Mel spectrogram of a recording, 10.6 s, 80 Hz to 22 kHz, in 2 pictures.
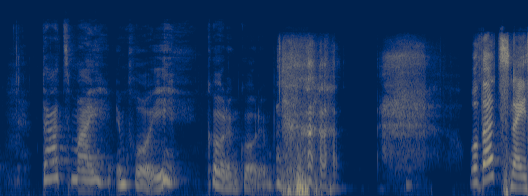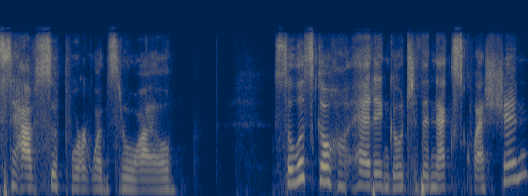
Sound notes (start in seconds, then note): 2.8 laughter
